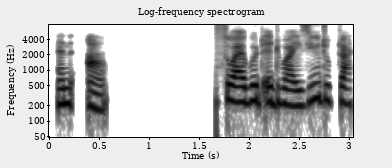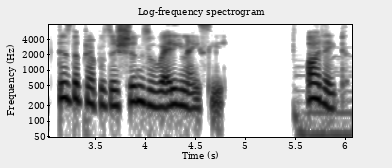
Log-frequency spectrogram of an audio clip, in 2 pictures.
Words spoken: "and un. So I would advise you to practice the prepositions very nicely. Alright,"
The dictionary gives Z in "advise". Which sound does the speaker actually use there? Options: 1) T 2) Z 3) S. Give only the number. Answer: 2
